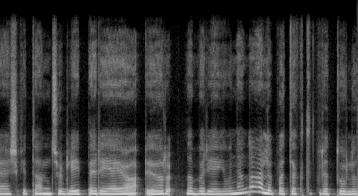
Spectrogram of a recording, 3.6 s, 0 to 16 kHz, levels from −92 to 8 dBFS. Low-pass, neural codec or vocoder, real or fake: 14.4 kHz; autoencoder, 48 kHz, 32 numbers a frame, DAC-VAE, trained on Japanese speech; fake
